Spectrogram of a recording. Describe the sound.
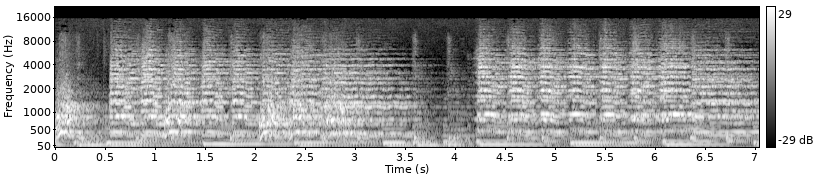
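Dog barking and yipping runs loud and dense throughout, repeated in quick bursts over sustained, steady low tones.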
